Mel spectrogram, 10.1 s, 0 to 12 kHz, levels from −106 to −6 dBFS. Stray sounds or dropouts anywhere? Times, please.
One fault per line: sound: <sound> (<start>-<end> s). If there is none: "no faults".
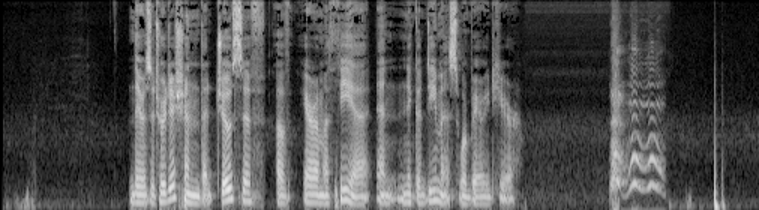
sound: bark (8.1-8.9 s)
